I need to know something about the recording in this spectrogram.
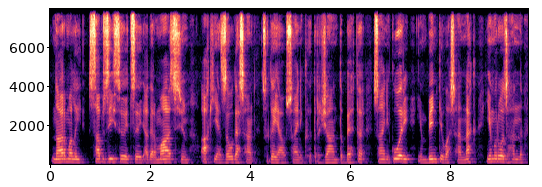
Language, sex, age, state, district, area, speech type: Kashmiri, male, 45-60, Jammu and Kashmir, Srinagar, urban, spontaneous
